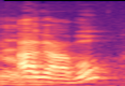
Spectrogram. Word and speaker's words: Agabo: levantándose un profeta llamado Ágabo o Agabo, no sé cómo se pronunciará. No tiene acento en nada, así que es Ok, Agabo, un profeta llamado Agabo,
